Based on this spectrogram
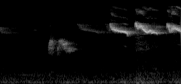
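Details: Short phrase from a caged white-eye used as a lure: a soft, lower buzzy note, then a loud, high, squeaky twittered run.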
